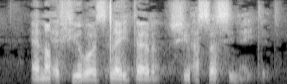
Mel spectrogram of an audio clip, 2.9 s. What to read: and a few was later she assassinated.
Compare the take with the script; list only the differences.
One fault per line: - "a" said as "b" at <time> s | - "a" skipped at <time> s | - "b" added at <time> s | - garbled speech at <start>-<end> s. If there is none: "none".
none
